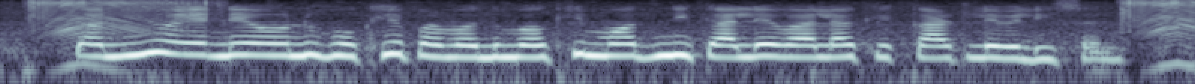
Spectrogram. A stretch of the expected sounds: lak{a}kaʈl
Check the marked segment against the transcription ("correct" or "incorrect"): incorrect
